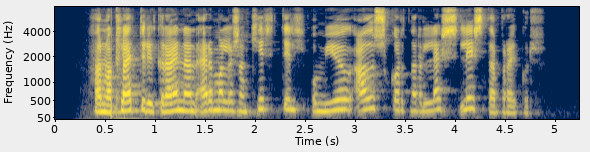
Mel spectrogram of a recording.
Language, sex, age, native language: Icelandic, female, 30-39, Icelandic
